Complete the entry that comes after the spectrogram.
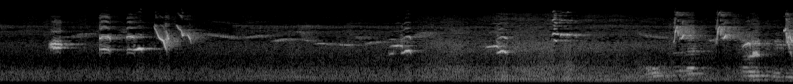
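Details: Caged Oriental magpie-robin, a contest champion from Bengkulu, Indonesia: scattered sharp chirps and thin sliding whistles in short bursts over steady background hiss.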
